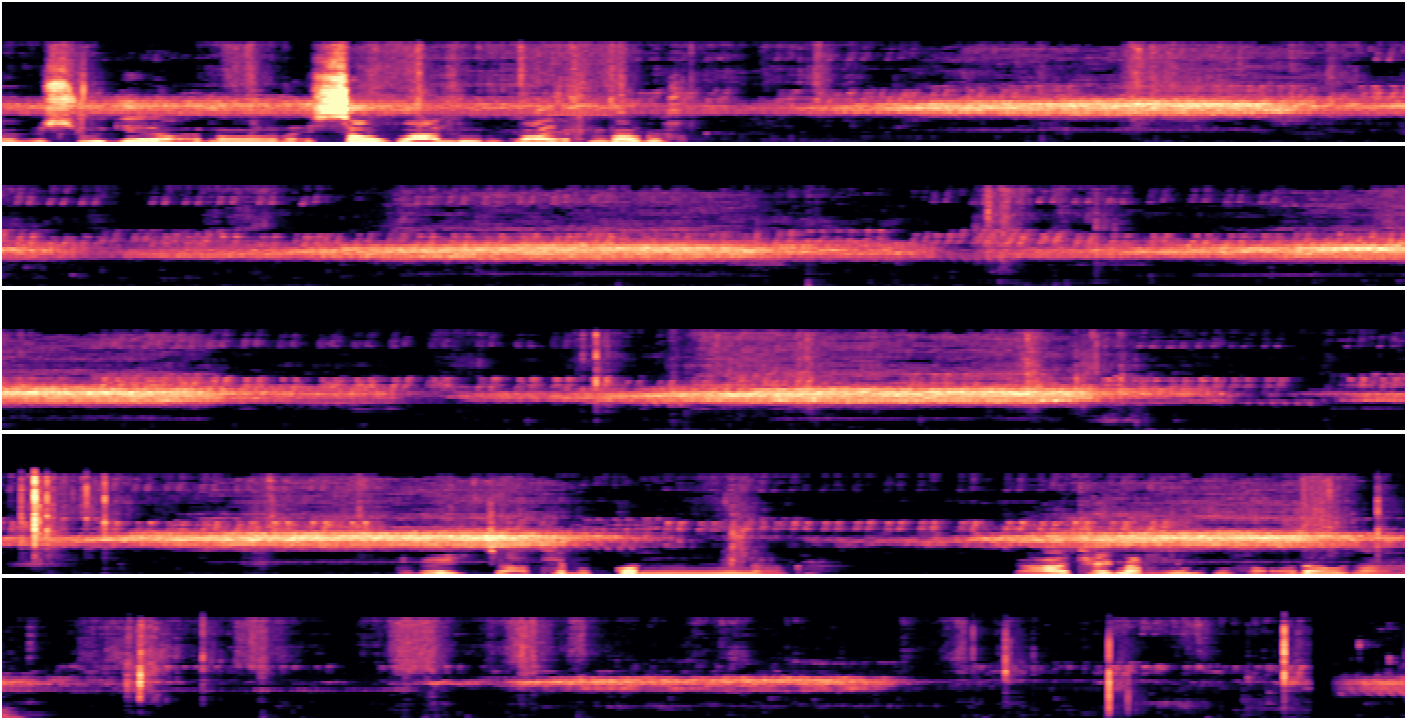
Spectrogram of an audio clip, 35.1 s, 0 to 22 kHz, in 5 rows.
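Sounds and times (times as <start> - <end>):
footsteps through grass: 0.0 - 4.4, 5.0 - 6.8, 24.5 - 25.0, 26.6 - 31.3
insect chorus: 0.0 - 35.0.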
